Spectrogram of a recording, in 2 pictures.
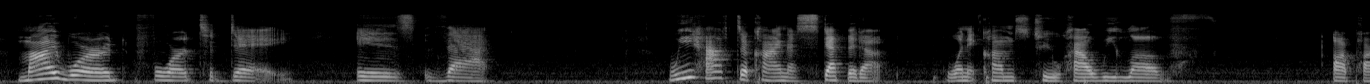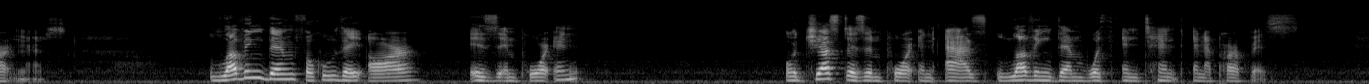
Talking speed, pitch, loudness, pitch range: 95 wpm, 170 Hz, -26 LUFS, 135-185 Hz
